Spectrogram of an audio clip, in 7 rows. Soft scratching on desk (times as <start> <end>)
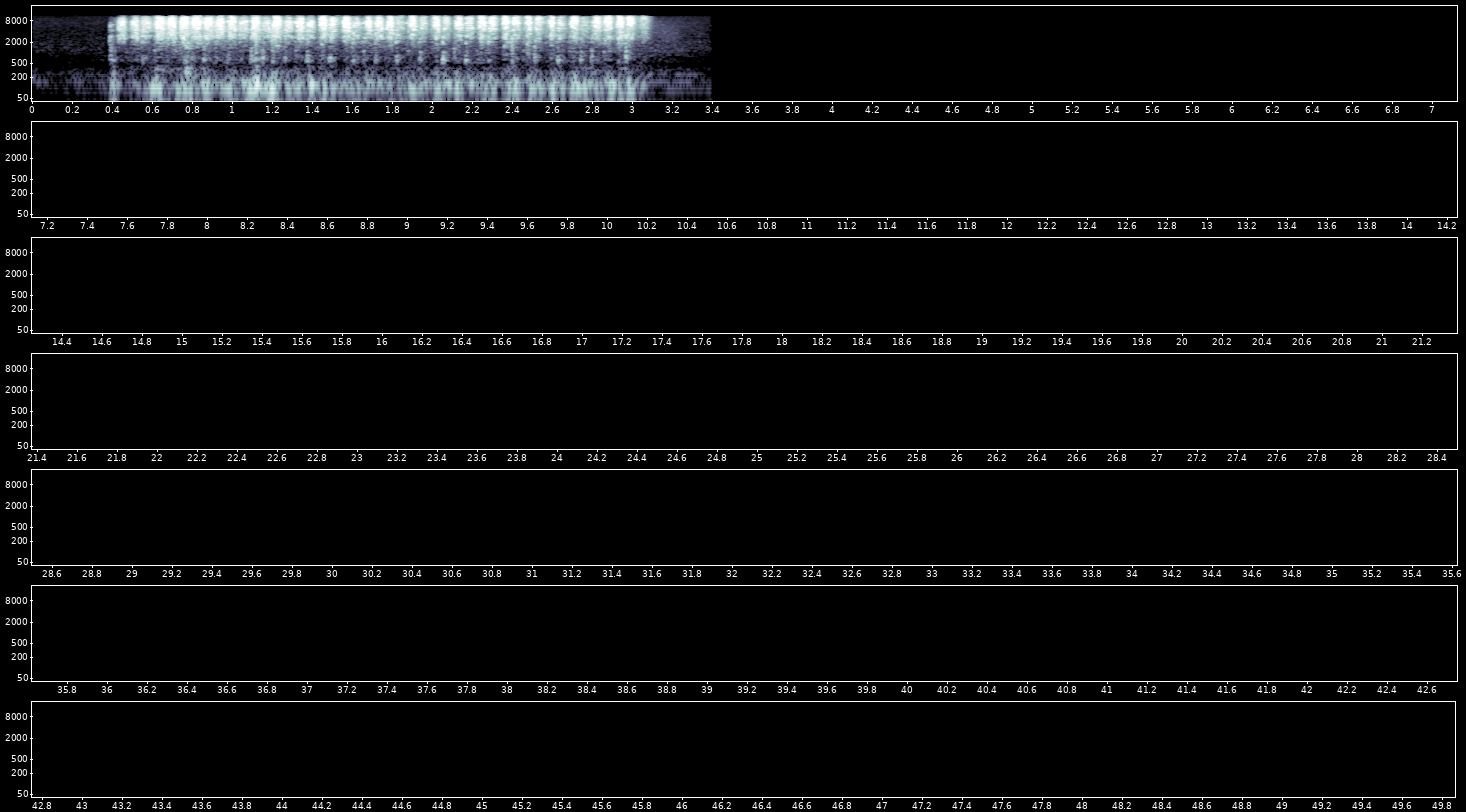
0.4 3.1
